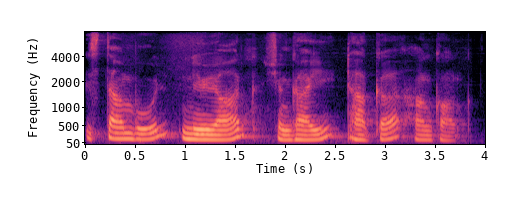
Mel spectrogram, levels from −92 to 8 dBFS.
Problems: none marked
